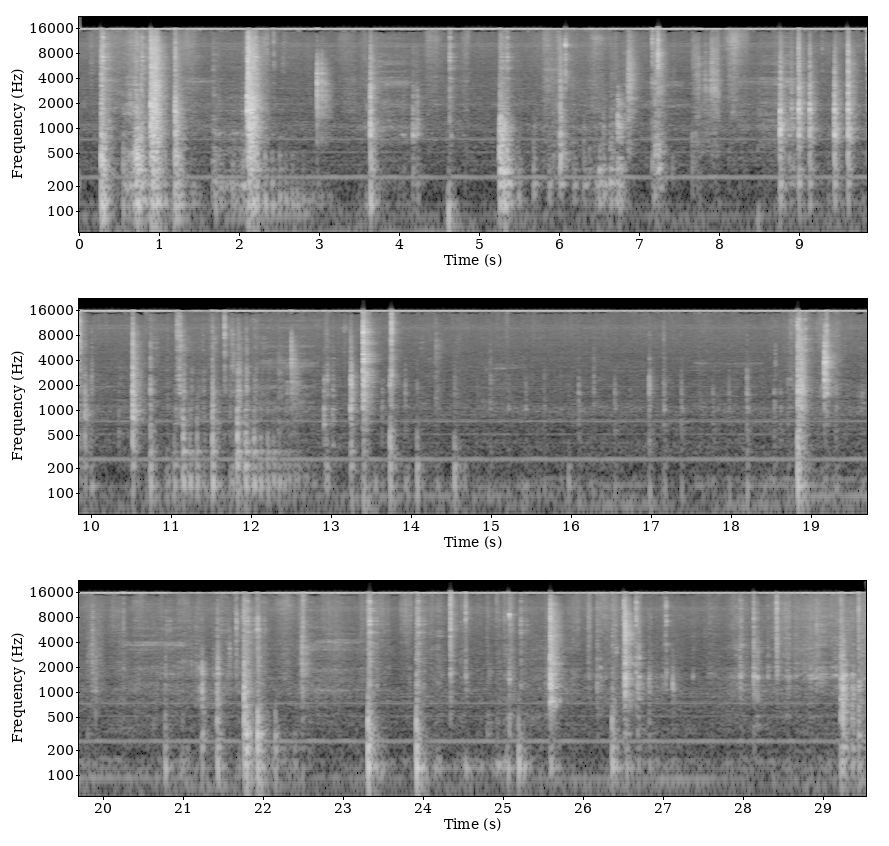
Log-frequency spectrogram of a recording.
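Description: Irregular plastic clicks, taps and knocks of a handheld digital multimeter's case being taken apart: a screwdriver working screws out of the back, small screws and tools set down on the bench, and the case halves pulled apart. A faint steady hum runs underneath.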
